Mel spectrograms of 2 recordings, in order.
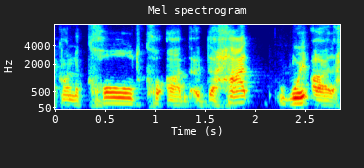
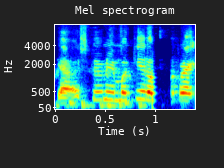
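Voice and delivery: high, meek retelling; imitating the caller again; 8 semitones higher, faster than usual. Laughing while replaying the doorstep caller, high meek voice. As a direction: mimic the timid caller. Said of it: "repeating the caller's line".

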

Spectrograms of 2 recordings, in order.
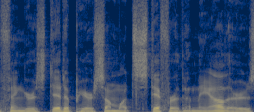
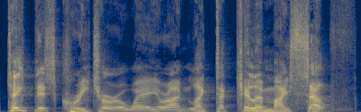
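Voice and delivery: loud, raised, growling disgust; angry growl; 8 semitones higher, 9 dB louder than usual. A narrator's reading. Lord orders the prisoner taken away, growling loudly. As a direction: growl the order with forceful contempt. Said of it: "Lord Nestor growled".

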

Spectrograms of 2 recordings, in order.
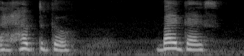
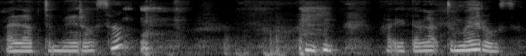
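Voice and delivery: usual speaking voice

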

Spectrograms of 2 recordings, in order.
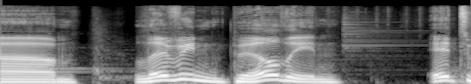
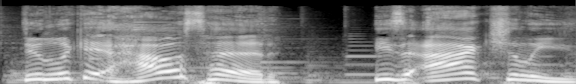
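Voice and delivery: ordinary talk

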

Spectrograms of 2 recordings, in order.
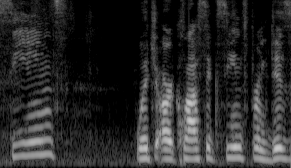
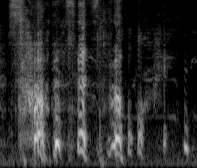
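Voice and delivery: giggling through the words, pitched high and slow; can't stop laughing while showing the next set; 13 semitones higher, slower than usual. Real, not acted. To viewers after admitting she cried, laughing high and slow.

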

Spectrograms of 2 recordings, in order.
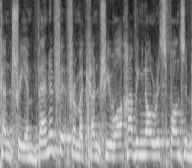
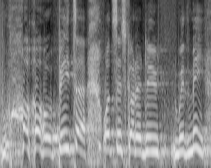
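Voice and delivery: higher, incredulous brush-off; hammed-up shrug of a crowd member; mock dismissive protest; 7 semitones higher, slower than usual. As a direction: wave Peter off in disbelief. Crowd's imagined dismissive reply.

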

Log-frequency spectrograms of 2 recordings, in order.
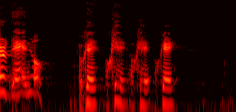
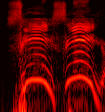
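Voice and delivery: high, squealed mock excitement; delighted retold agreement; 5 dB louder than usual. Preacher finally understood by the Russian woman, mock delighted. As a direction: burst out with gleeful confirmation.

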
